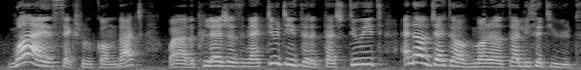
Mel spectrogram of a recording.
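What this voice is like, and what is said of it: Put-on French accent, drifting vaguely European. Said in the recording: “He's French, by the way. ... I think I went out of a French accent to just a vaguely European one there.”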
